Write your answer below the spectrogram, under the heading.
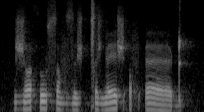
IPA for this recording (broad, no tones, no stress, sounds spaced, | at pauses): ʒ ʌ θ u s ʌ v z ɯ ʒ ǀ e ʒ ɳ eː ʃ ʔ ʌ f ʔ ɛː ɖ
